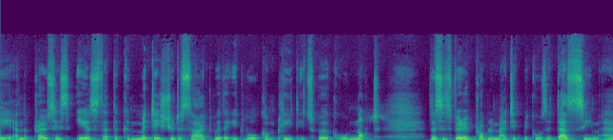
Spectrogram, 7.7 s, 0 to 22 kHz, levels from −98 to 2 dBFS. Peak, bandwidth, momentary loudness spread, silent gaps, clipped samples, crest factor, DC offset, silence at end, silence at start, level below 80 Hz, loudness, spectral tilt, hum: -12 dBFS; 17 kHz; 11 LU; none; under 0.1%; 18 dB; under 0.1%; 0 s; 0 s; -68 dBFS; -30 LUFS; -4.5 dB/octave; none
